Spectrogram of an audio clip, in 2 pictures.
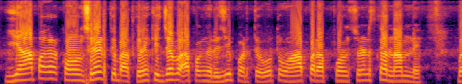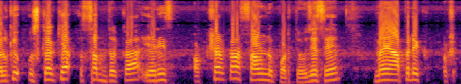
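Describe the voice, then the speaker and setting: High-voiced man teaching kids phonics. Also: no room sound. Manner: patient, asks questions then answers them; repeatedly addresses kids as dear children. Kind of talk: children's English phonics lesson.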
